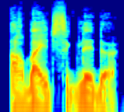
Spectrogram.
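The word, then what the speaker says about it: Arbejdsglæde: Commençons par apprendre à prononcer le mot Arbeitsglede. Croquez un gros morceau de pomme, coincez-le dans votre gorge et dites Arbeitsglede.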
